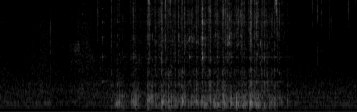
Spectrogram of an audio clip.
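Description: Wire whisk beating a thin milk mixture in a glass bowl, with rapid clicks and taps of the wires against the glass for about three seconds, starting about two seconds in.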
